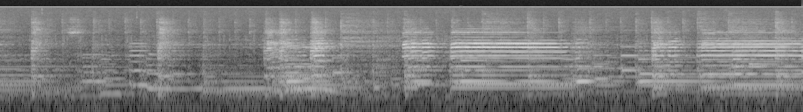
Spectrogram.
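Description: Live jazz-soul band music: a trumpet holds long notes over guitar and keys, twice in the second half.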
